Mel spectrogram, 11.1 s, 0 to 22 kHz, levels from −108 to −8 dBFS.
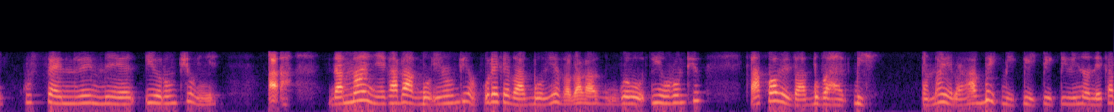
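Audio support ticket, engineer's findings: GSM full-rate codec, whole clip. Buzzy, gravelly speech from coarse pulse-excited vocal-tract modelling; band 250 Hz to 3.6 kHz, nothing above 3.8 kHz; fits a 13 kbps coder.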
